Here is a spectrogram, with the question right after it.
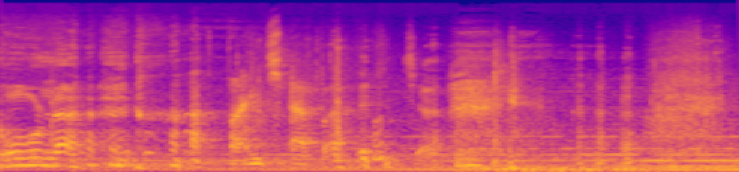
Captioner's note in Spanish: Ríe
